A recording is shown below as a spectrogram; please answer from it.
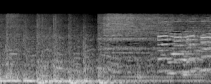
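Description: Norteño band playing live through a PA: drum kit keeping the beat under bass, with accordion notes coming in about a second in.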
